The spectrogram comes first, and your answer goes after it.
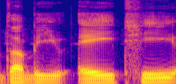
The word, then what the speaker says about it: Wat: Wat is spelled W-A-T on the internet. Everybody knows that. It's like this. Wat. That's how it's pronounced. Wat. It's kind of spoken through the nose because most people on the internet are nerds and they don't really speak properly.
